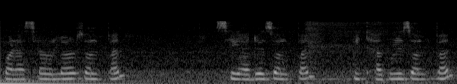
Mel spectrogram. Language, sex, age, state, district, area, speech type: Assamese, female, 18-30, Assam, Majuli, urban, spontaneous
